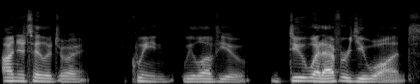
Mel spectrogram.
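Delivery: ordinary talk, nothing marked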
